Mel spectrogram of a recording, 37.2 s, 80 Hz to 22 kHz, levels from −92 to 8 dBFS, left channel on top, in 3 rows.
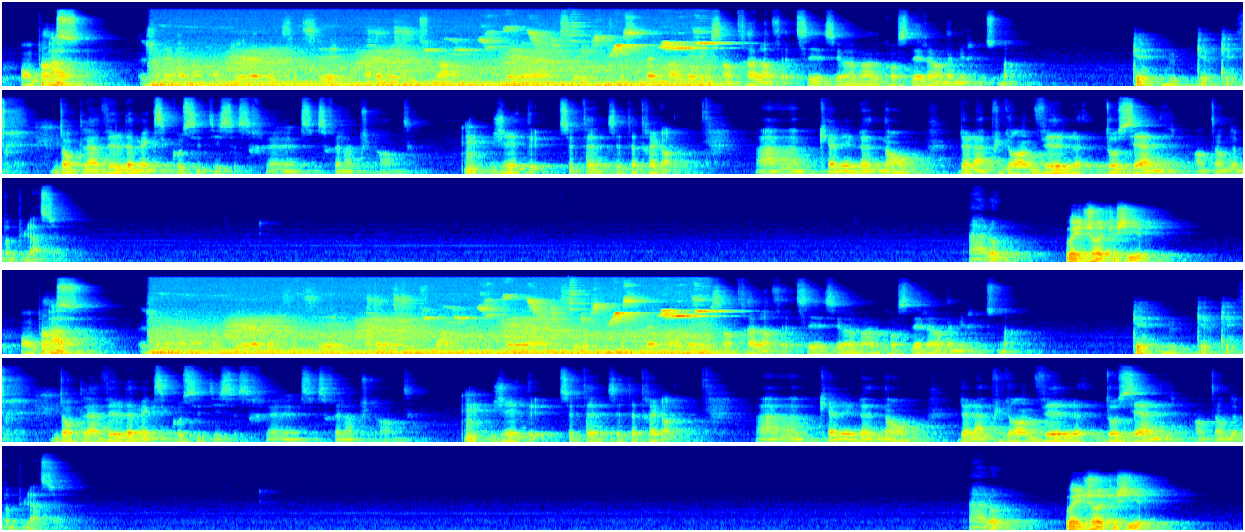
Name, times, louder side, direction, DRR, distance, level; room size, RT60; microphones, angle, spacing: voice 1, 0.2-0.7 1.4-4.7 5.0-9.7 10.0-10.1 11.6-11.7 12.4-12.6 12.9-16.4 17.3-19.1 19.5-19.6 20.0-21.5 22.0-25.4 34.5-34.8, left 1 dB, 20° left, 5 dB, 1.0 m, -29 dB
sound 1, 1.5-7.1, right 1 dB, 50° right, 1.9 m, -21 dB
voice 2, 12.0-12.3 12.8-12.9 17.0-17.2 35.5-36.2, equal, ahead, -1 dB, 0.5 m, -23 dB
11.0 x 4.9 x 8.1 m, 0.97 s
head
